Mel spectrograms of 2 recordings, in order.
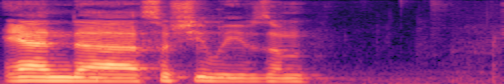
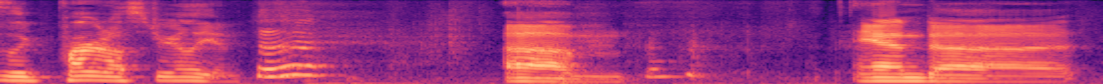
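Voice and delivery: ordinary talk

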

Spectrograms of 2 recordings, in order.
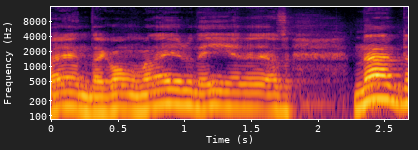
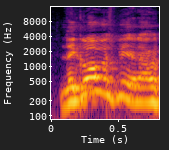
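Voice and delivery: irritated demand; 8 semitones higher than usual. Retold or imitated. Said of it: "Så hon blir irriterad på spel".

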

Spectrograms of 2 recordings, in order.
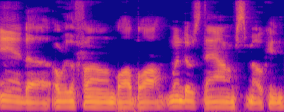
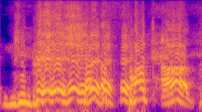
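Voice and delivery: loud, long-drawn mock yell through laughter; exasperated yell; 9 semitones higher, 6 dB louder, much slower than usual. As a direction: stretch the shut-up into a high holler. Retells shutting stranger up.

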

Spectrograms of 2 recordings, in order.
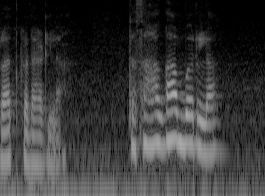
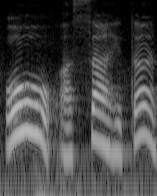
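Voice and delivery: slow dawning realisation; 4 semitones higher, 5 dB louder, much slower than usual. Acted. Umbrella realising after the forecast.

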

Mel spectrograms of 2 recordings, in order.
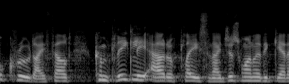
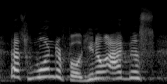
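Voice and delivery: delighted, much higher voice; bright and smiley; 9 semitones higher than usual. Retold or imitated. Cook's wife hearing of the party plan, bright and delighted. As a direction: gush with joy at the news. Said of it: "all bright and smiley".

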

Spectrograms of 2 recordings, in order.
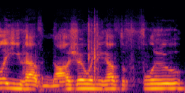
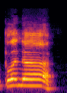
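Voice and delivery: high, loud call; calling the cat; 10 semitones higher, 9 dB louder than usual. Real, not acted. Streamer calls out to Glinda the cat, loud call. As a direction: sharply raise your voice to the cat.

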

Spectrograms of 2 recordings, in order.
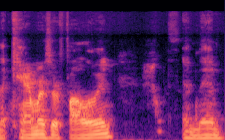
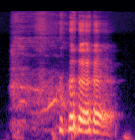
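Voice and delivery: shrill laugh. Acted. Character's high laugh.

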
